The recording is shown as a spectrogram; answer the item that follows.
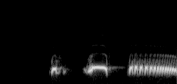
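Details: Decoy spotted dove's fight-provoking call: a short coo, a flat-topped coo, then a long rolling croo that is cut off as it begins to fall. Nothing else is heard.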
